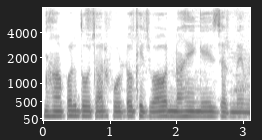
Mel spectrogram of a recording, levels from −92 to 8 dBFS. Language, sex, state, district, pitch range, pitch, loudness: Hindi, male, Uttar Pradesh, Jyotiba Phule Nagar, 120-125 Hz, 125 Hz, -40 LUFS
